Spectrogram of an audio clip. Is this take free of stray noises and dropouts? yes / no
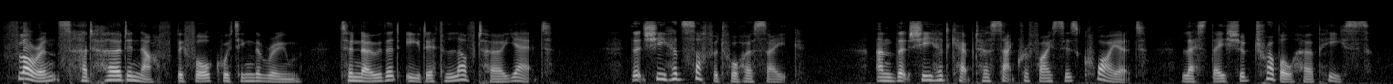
yes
